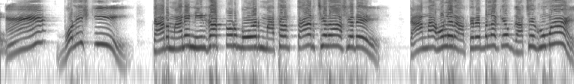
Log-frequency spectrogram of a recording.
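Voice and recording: Here is a cartoonish character voice pitched extremely high. It goes at a moderate pace.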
